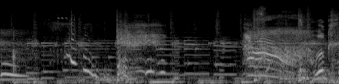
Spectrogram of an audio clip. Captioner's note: Tabitha giggles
